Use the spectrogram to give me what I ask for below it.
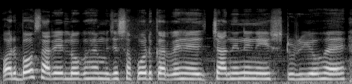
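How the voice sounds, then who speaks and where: High-pitched woman from delhi, keeps repeating herself to make a point, casual interview guest. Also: level tone, fairly quick, mellow. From Delhi, India. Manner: emphatic, repeats her point insistently. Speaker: interview guest, social media creator.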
